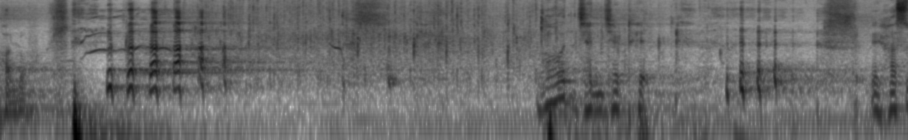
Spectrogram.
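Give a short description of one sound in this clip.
A man laughs into a microphone.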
